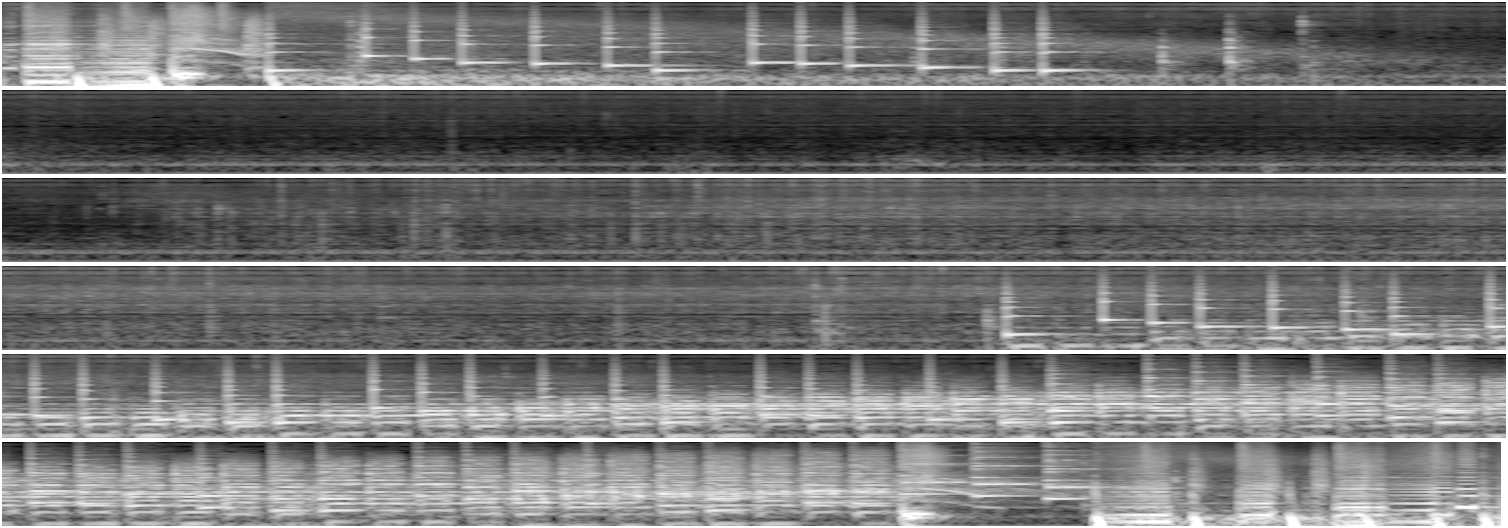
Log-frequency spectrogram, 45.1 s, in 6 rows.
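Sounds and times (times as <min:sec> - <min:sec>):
background music: 0:00.0 - 0:08.4, 0:27.6 - 0:45.0
onions sizzling in oil: 0:07.9 - 0:29.2.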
